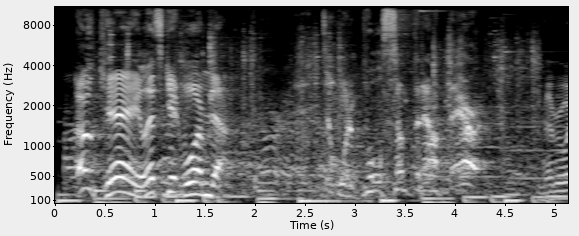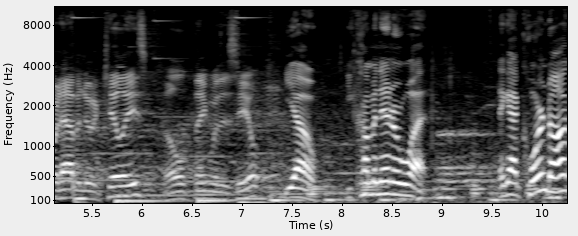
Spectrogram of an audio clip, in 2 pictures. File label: animation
